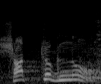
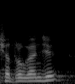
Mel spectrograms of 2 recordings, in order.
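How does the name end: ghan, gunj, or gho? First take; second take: gho; gunj. First: The name ends in a rounded 'gho' sound. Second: The name ends in a 'gunj' sound. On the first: Bengali friends say it this way. "हमारे Bengali friends हैं, वो कहेंगे" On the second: Punjabi friends say it this way. "कई पंजाबी दोस्त आज तक कहते हैं"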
